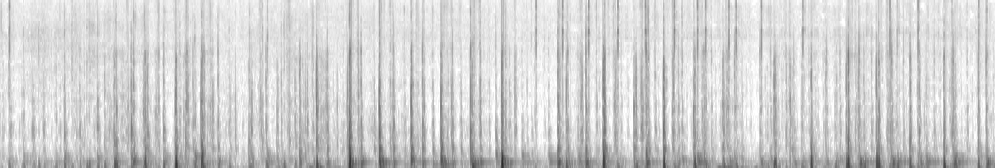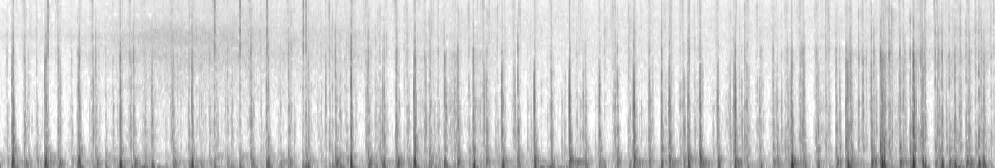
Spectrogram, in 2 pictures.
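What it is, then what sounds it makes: Silicone microphone ear being patted. Fingertips pat an oily silicone ear on a binaural microphone in a rhythmic, knock-like way and rub it. The result is a dense run of quick, soft, low thumps with a faint slick rubbing between them.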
